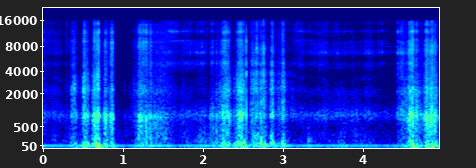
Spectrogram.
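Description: A metal fork pokes and stirs the crystals in an open small glass jar full of coarse salt, crunching them. Bursts of crisp, bright, gritty crunching and scraping come in clusters, with quieter stretches between them over a steady low hum.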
